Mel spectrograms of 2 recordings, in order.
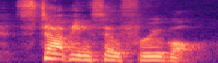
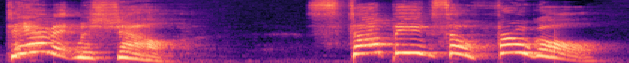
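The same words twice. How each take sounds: First: Playful mock scold; lightly goofy quote, a little louder. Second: Loud, high mock outburst, slow on the last words; husband yelling at Michelle over spending, loud and high; retold shout. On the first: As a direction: toss it off as a silly inside joke. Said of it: "we just kind of goofily". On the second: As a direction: burst out at Michelle, much higher and louder. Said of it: "And he goes".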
